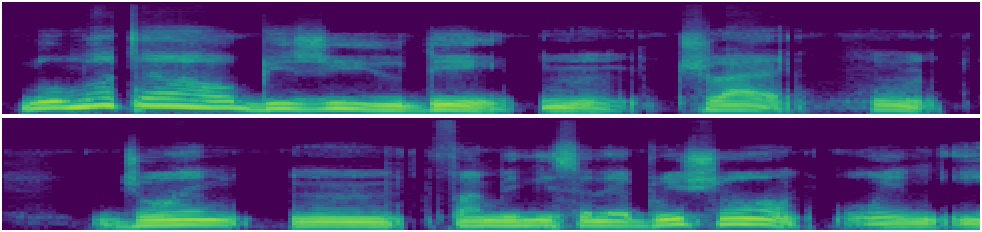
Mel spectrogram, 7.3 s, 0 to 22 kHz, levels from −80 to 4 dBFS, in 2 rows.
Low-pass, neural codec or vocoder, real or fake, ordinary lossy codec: 19.8 kHz; codec, 44.1 kHz, 2.6 kbps, DAC; fake; none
